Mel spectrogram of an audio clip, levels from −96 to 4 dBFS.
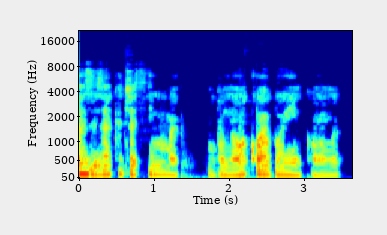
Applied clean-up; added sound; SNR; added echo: neural mask model Resemble Enhance denoiser.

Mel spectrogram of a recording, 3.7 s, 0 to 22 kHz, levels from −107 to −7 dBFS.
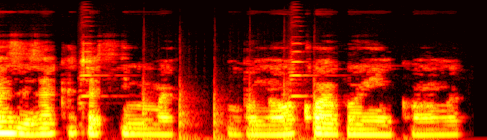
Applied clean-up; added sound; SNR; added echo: none; Knock + Wind instrument, woodwind instrument; 19 dB; none.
